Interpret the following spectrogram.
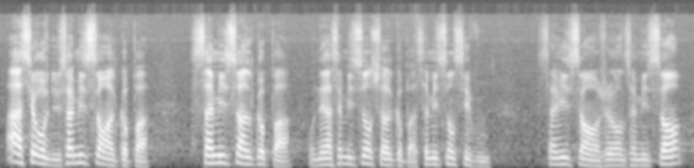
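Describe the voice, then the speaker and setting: A man with a high voice calls out bids at a car auction, rattling off numbers in a rhythmic patter and urging the bidders on. His voice rings with a long reverb across the auction hall. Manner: rapid rhythmic bid calling, urging bidders. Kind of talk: live car auction calling.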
